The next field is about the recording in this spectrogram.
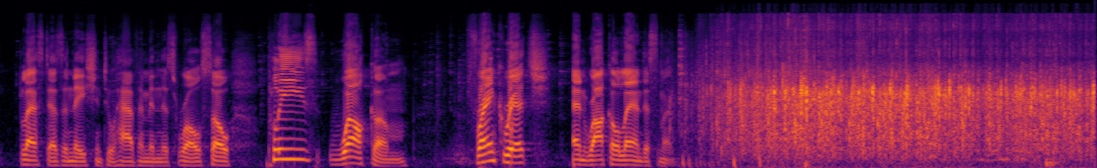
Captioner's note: applause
